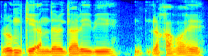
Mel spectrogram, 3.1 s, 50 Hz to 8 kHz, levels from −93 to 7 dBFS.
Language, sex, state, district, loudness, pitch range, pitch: Hindi, male, Arunachal Pradesh, Papum Pare, -14 LUFS, 100-110 Hz, 105 Hz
